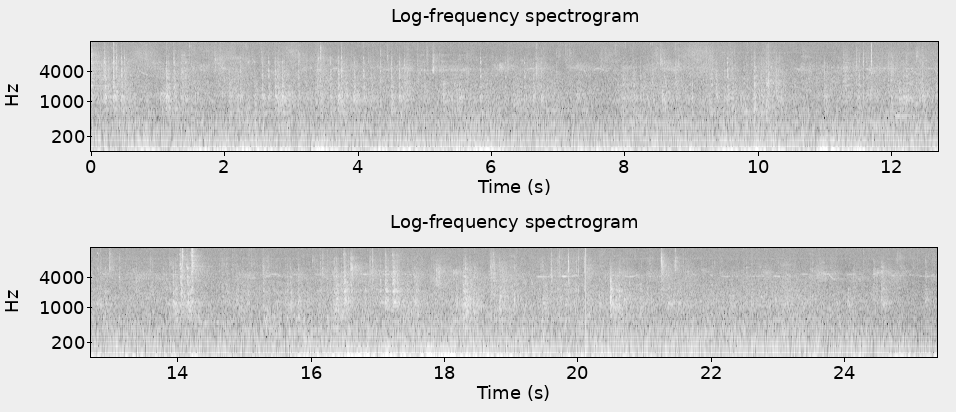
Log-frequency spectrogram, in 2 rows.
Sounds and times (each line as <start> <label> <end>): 0.0 wind is roraring 25.4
